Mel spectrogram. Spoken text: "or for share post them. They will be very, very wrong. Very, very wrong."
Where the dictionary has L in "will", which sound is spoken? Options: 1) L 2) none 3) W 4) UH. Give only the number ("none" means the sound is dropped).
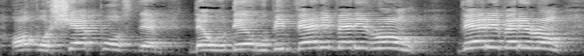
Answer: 3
